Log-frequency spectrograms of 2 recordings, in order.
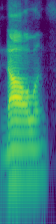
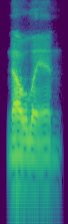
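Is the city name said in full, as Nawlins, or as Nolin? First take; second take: Nawlins; Nolin. First: The name is squeezed into two syllables like 'Nawlins'. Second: The name is squeezed into two syllables like 'Nolin'. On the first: This is the local usage down there. "That's what they say down there" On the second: This is the local usage up here. "Up here they would say it's going down Nolan"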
